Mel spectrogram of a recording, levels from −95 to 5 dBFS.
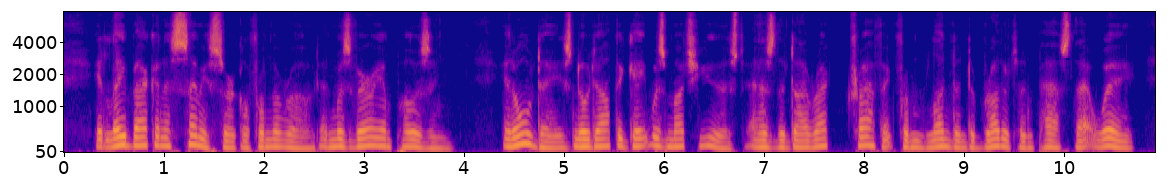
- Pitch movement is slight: No, average, 3.3 semitones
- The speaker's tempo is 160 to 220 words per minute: Yes, average, 190 wpm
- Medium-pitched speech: Yes, medium, 150 Hz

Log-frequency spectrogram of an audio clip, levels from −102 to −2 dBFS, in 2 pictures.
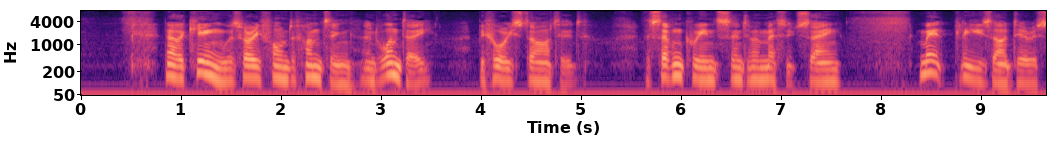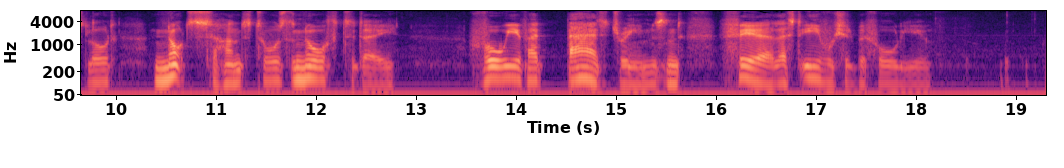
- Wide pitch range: No, average, 5.0 semitones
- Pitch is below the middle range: Yes, low, 120 Hz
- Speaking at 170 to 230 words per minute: No, average, 150 wpm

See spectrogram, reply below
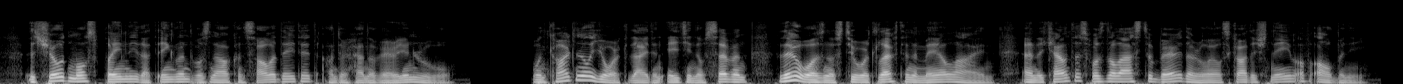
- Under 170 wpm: No, average, 175 wpm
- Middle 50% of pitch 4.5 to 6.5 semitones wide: Yes, average, 5.1 semitones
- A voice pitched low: Yes, low, 110 Hz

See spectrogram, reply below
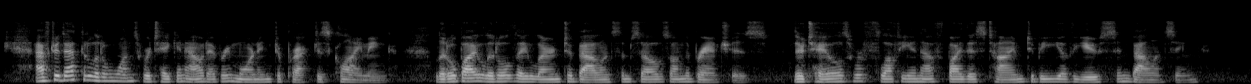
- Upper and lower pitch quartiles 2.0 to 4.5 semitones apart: Yes, narrow, 2.6 semitones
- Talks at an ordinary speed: Yes, average, 180 wpm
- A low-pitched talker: Yes, low, 125 Hz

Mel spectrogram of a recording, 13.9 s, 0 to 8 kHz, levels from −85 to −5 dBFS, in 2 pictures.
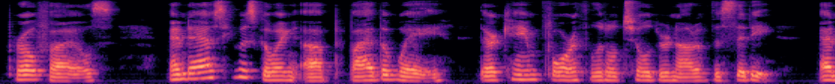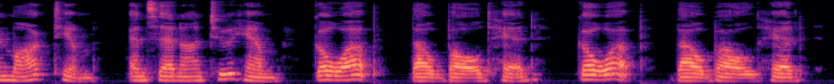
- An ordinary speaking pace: Yes, average, 160 wpm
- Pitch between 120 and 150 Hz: Yes, medium, 140 Hz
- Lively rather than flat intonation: No, average, 4.5 semitones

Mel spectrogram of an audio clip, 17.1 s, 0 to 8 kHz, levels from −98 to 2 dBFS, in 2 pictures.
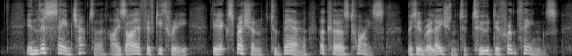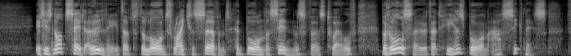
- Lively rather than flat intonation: Yes, wide, 5.9 semitones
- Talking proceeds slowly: No, average, 165 wpm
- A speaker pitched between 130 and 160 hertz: Yes, low, 135 Hz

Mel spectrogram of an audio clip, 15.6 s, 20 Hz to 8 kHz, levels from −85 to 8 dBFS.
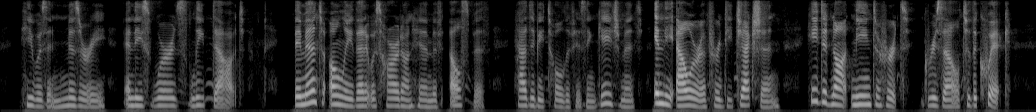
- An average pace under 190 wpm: Yes, average, 165 wpm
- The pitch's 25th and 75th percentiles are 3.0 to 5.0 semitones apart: Yes, average, 3.4 semitones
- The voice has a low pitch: No, high, 195 Hz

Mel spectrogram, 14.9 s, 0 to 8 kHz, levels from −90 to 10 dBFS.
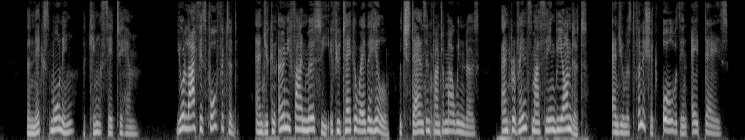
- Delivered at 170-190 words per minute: Yes, average, 185 wpm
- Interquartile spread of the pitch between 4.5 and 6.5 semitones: Yes, average, 4.9 semitones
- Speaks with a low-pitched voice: No, high, 195 Hz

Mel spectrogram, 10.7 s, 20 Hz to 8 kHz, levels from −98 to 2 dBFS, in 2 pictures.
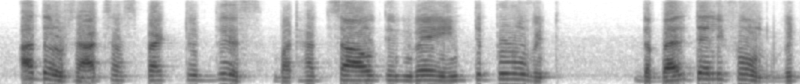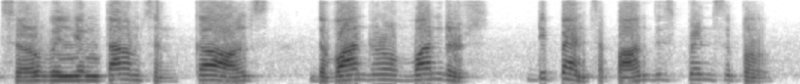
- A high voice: No, medium, 165 Hz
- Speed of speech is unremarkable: Yes, average, 155 wpm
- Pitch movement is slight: No, average, 3.2 semitones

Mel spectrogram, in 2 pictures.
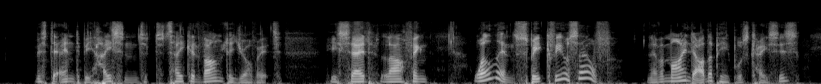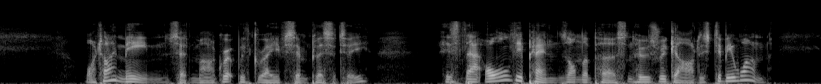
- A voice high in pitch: No, low, 115 Hz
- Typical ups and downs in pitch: No, wide, 6.2 semitones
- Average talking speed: Yes, average, 155 wpm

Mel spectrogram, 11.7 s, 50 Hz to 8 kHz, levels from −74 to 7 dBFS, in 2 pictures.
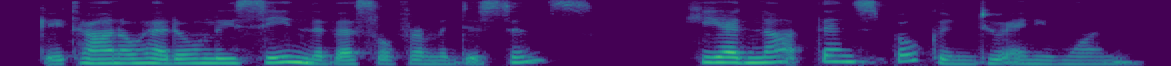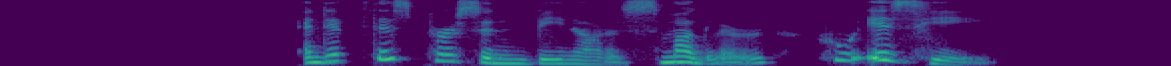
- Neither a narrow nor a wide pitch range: No, wide, 6.5 semitones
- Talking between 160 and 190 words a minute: No, average, 140 wpm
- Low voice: No, high, 210 Hz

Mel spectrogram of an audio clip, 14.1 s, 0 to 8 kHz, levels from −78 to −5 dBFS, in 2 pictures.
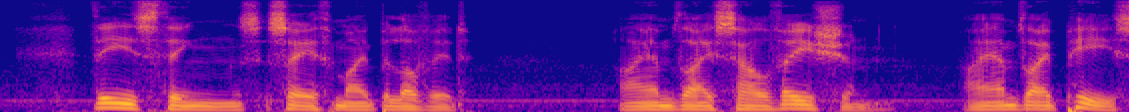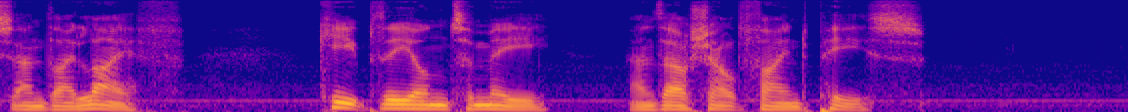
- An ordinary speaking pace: No, slow, 110 wpm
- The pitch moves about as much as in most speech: Yes, average, 3.2 semitones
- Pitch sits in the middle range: No, very low, 85 Hz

